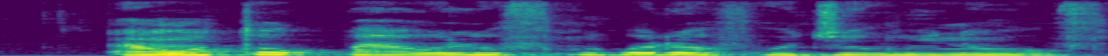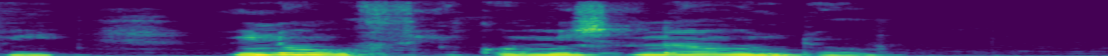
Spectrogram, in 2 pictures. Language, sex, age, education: Yoruba, female, 15-29, tertiary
